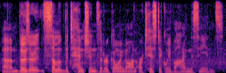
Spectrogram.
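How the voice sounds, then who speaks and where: A man talking in an earnest, measured way as a guest in a panel discussion, choosing formal words. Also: mid-range voice, fairly even intonation, a little hiss or hum. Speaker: interview guest. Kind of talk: articulate, considered panel discussion.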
